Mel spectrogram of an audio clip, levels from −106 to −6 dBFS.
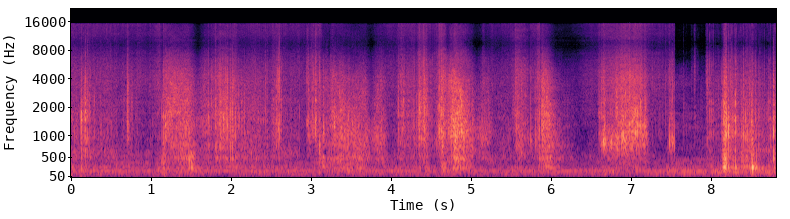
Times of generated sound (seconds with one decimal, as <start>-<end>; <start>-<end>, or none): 0.7-2.0; 5.5-7.7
